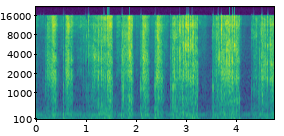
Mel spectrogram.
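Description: Long acrylic nails scratch and tap the textured back of a white croc-embossed faux leather phone case with a gold metal camera frame and corners, fitted on a phone in a stand. Fast, rough scraping comes in dense bursts with short pauses between strokes, bright and gritty with light tapping underneath.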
